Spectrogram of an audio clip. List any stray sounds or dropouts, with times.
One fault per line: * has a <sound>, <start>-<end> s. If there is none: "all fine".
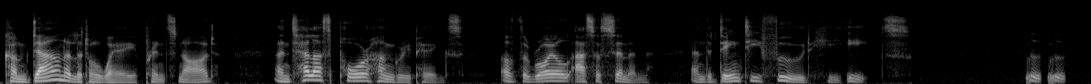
* has a laugh, 10.3-10.7 s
